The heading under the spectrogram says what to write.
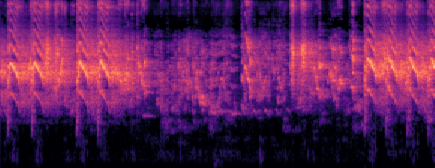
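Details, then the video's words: Two caged ring-necked parakeets calling to each other with grating squawks in fast runs, several bursts separated by softer scratchy chatter. "Speaking Parrots in Cage"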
